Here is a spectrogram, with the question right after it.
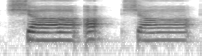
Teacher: زبر ہے اور کھینچنے کے لیے استعمال ہو رہا شا، شا، شین کی آواز کھینچ رہے ہم، الف سے پہلے زبر آنے سے مد اصلی ہو رہا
